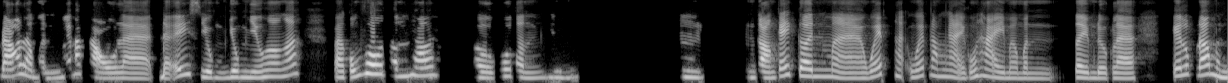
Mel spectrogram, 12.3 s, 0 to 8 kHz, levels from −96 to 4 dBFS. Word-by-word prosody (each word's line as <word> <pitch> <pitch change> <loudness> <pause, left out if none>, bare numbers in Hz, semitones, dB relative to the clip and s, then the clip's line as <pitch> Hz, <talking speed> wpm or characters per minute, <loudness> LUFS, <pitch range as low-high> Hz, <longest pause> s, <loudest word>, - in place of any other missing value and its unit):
đó 250 0 +7
là 280 - +2
mình 190 - -8
mới 215 +7 -6
bắt 340 0 +1
đầu 190 -2 +3
là 185 -2 0
để 250 - -2
ý 290 +6 +1
s 335 - -10
dùng 205 -2 -2
dùng 220 -1 +1
nhiều 215 +1 0
hơn 245 +1 +1
á, 305 +5 +1 0.4
và 220 - +3
cũng 225 +6 0
vô 340 -2 +9
tình 255 0 0
thôi 280 +1 +5 0.4
ừ, 210 -1 0
vô 255 0 -2
tình. 200 -3 -3 0.2
Ừm. 210 0 -7 1.0
Ừm. 230 -1 -3 0.5
Ừm, 210 -1 -7
còn 210 -2 +6
cái 275 +6 +3
kênh 255 -4 +2
mà 190 -4 0
web, 230 +9 0
a, 255 - -6
Web5Ngay 245 -3 -3
của 215 +5 -3
thầy 240 -7 0
mà 195 0 -4
mình 185 -2 -8 0.2
tìm 205 -3 +2
được 190 -1 -3
là 185 -1 +2 0.4
cái 270 - +3
lúc 320 +1 -3
đó 300 +3 +7
mình 260 -10 +1
225 Hz, 215 wpm, -21 LUFS, 195-260 Hz, 1.0 s, vô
